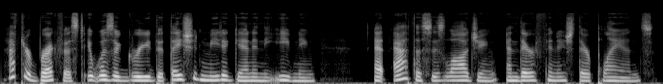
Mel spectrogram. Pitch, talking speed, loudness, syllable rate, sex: 185 Hz, 190 wpm, -17 LUFS, 5.4 syllables/s, female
